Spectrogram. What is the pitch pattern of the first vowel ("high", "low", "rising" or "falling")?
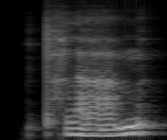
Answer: rising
